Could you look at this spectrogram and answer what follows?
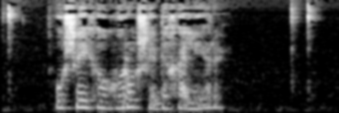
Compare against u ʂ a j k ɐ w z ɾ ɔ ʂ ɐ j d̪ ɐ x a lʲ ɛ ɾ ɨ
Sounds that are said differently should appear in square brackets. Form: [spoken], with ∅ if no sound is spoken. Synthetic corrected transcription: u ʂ [ɛ] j [x] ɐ w [ɣ] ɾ ɔ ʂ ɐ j d̪ ɐ x a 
